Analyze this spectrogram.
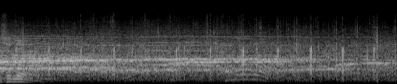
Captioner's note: crowd applauds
